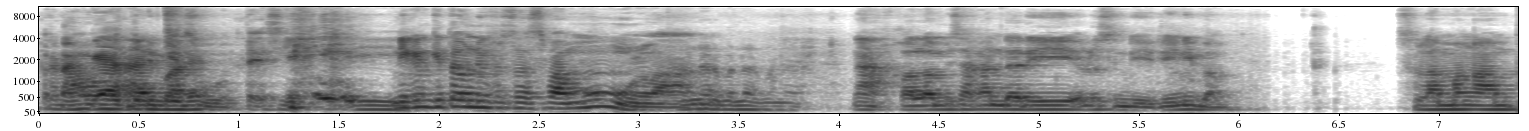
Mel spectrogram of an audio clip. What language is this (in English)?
Indonesian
